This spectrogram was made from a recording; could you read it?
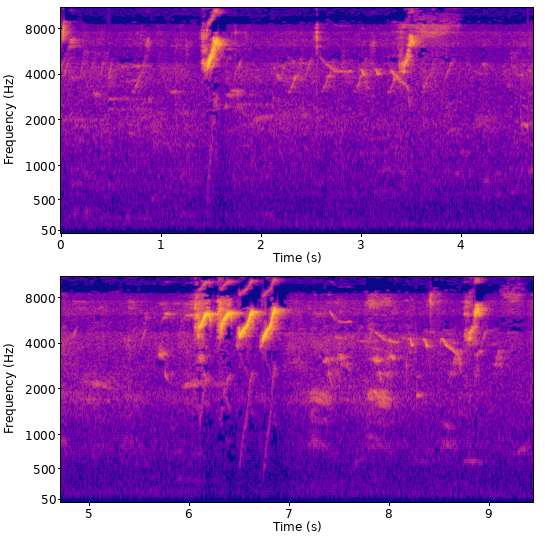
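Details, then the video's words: Purple sunbird male utters scattered high, thin chips, then a quick run of four or five sharp descending notes, with quiet spells between and faint background birds. "Purple Sunbird Sound / Purple Sunbird Song / Purple Sunbird Call /Male Purple Sunbird Vocals, Voice"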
